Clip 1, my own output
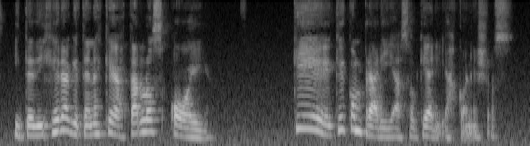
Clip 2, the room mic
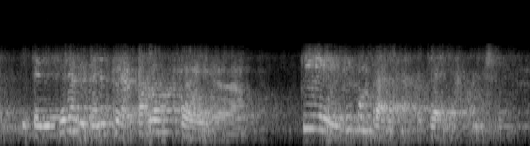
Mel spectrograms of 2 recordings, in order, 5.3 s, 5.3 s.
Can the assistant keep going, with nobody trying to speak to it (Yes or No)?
No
